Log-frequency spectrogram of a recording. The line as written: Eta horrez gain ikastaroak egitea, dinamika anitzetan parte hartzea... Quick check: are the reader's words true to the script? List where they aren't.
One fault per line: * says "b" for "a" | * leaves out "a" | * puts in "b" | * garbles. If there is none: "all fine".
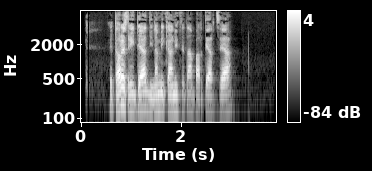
* leaves out "gain ikastaroak"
